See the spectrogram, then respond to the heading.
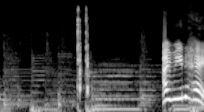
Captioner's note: clicking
